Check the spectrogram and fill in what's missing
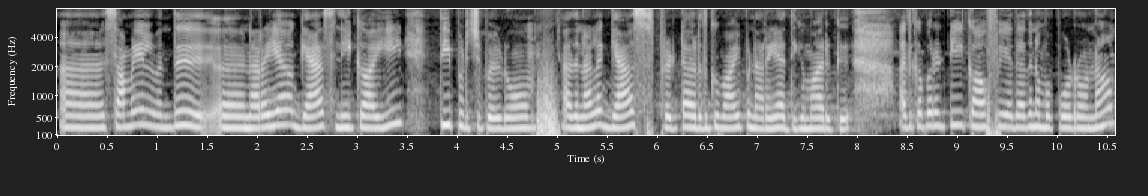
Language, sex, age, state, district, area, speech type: Tamil, female, 18-30, Tamil Nadu, Thanjavur, rural, spontaneous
